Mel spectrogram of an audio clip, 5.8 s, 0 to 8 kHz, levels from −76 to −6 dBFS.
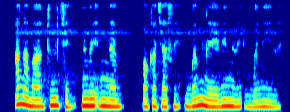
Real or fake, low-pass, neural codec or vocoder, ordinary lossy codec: real; 7.2 kHz; none; MP3, 32 kbps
